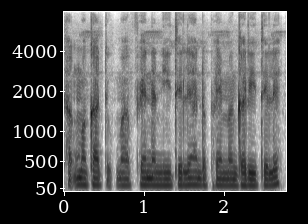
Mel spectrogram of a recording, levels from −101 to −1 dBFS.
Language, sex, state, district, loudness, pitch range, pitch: Wancho, male, Arunachal Pradesh, Longding, -18 LUFS, 105-110 Hz, 105 Hz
